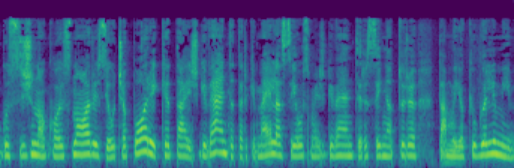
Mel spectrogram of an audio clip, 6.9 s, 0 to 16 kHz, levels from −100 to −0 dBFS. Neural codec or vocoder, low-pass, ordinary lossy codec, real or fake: none; 10.8 kHz; MP3, 48 kbps; real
